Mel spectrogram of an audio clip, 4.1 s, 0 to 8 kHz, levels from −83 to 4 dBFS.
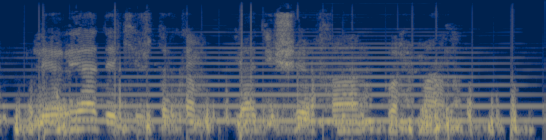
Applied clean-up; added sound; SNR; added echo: none; Wind instrument, woodwind instrument; 7 dB; none.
